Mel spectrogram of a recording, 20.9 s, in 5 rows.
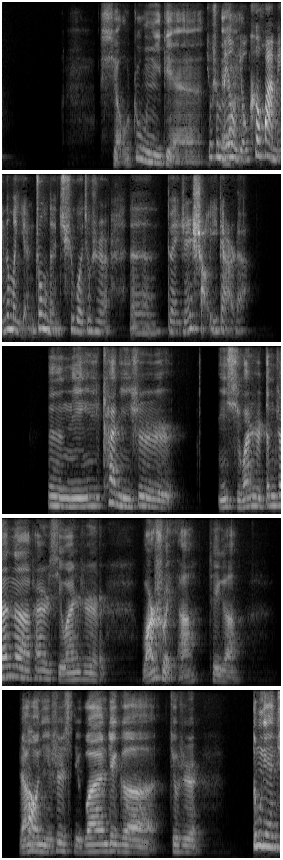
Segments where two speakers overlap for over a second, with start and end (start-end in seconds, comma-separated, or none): none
